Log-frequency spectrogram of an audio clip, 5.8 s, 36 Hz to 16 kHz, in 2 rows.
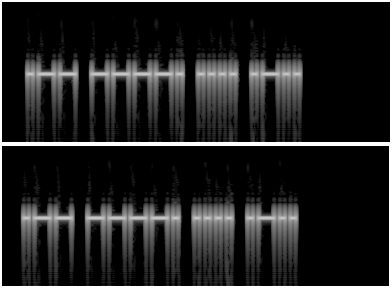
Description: Morse code, heard as a keyed tone, about 30 wpm, 700 Hz. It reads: W9HL W9HL
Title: USA Call Signs - 4 Characters - Repeated 2x - 30wpm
